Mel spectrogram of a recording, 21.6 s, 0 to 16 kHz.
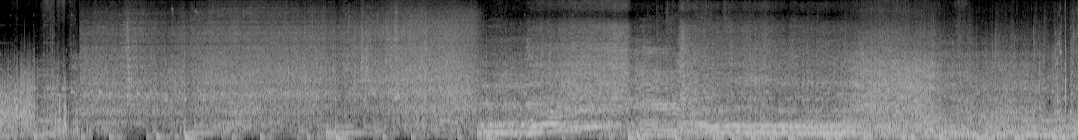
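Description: A 2003 Jeep Wrangler TJ's engine revving as it drives through loose sand, mixed with background music; the engine note rises about halfway through.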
